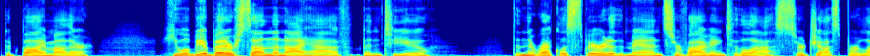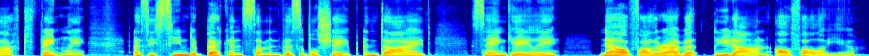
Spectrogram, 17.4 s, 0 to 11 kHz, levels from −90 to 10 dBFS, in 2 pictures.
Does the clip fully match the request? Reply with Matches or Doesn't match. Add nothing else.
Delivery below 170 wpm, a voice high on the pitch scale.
Doesn't match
